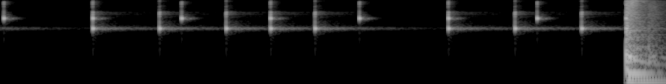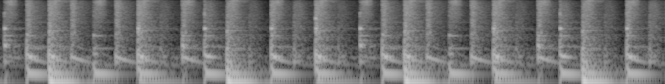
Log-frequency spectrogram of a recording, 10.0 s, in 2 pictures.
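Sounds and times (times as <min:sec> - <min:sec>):
samba band block: 0:04.7 - 0:09.9.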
